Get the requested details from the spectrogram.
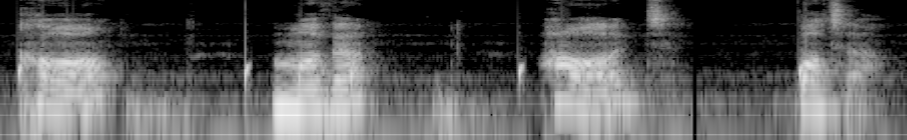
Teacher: if you're trying to sound British or you're trying to imitate the British accent, then you have to say ah. You don't say R, you say ah.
